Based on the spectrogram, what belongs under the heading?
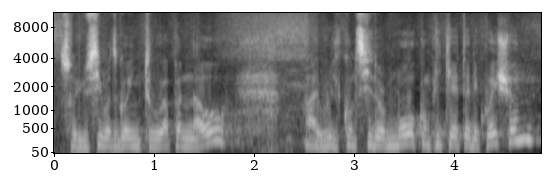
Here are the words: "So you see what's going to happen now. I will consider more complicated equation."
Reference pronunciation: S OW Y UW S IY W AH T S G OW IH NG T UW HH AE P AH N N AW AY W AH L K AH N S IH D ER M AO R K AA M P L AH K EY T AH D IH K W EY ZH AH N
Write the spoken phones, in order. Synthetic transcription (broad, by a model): S OW Y UW S IY W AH T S G OW IH NG T UW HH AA P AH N N AW AY W AH L K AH N S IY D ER M AO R K AA M P L AH K EY T AH D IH K W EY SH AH N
